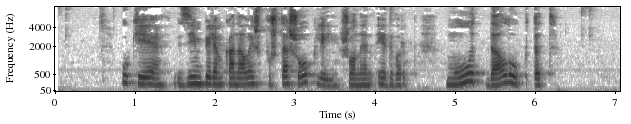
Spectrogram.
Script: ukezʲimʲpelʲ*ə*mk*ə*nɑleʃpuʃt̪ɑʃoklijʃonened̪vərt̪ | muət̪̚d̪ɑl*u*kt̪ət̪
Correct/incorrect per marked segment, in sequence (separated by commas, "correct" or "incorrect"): correct, incorrect, correct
